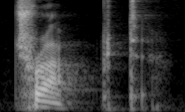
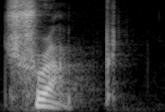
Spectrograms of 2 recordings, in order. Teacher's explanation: you didn't put the extra t for the ed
